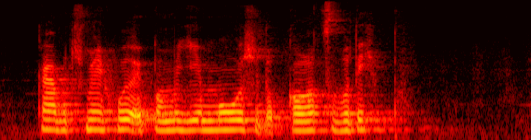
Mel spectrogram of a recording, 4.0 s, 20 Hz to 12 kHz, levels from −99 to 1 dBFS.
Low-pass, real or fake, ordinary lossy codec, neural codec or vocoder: 10.8 kHz; real; Opus, 32 kbps; none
